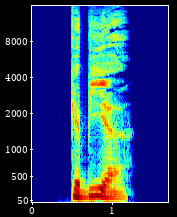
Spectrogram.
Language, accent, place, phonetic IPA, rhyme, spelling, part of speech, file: German, Germany, Berlin, [ɡəˈbiːɐ̯], -iːɐ̯, gebier, verb, De-gebier.ogg
- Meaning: singular imperative of gebären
